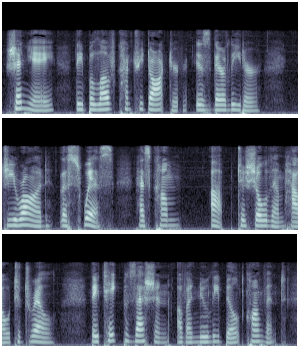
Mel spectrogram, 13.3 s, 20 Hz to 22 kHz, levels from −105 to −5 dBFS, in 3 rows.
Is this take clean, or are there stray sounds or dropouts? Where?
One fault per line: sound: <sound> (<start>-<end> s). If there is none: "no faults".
sound: dropout (2.6-2.7 s)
